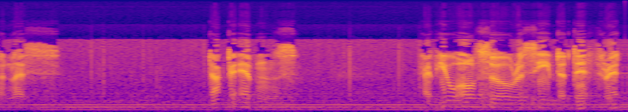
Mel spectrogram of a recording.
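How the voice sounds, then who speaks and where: Mysterious avenger, low, slow, stern, commanding, 1930s radio drama, muffled with hum. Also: male voice, lively intonation. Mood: cool, stern. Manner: measured, stern, probing. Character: mysterious male crime fighter, cool and commanding. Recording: muffled, noisy old radio recording with hum.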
